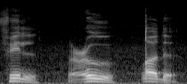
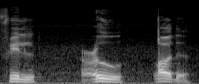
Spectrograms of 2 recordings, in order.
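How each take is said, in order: No difference in how they are said.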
